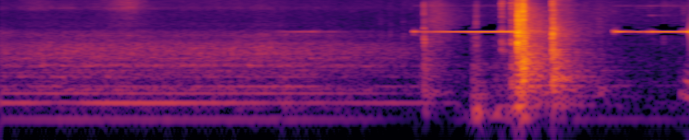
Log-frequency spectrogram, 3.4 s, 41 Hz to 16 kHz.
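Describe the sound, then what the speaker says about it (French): Microwave oven running while heating food, a steady low hum for a couple of seconds, then a tone and a few clicks and clunks of the door or controls nearby. "il faut les filmer et les passer 2 fois 30 secondes au micro-ondes"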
